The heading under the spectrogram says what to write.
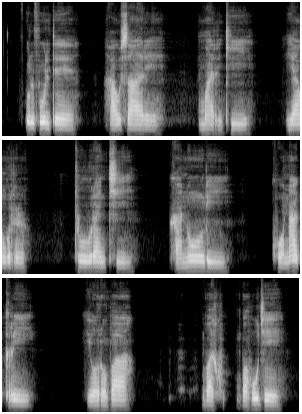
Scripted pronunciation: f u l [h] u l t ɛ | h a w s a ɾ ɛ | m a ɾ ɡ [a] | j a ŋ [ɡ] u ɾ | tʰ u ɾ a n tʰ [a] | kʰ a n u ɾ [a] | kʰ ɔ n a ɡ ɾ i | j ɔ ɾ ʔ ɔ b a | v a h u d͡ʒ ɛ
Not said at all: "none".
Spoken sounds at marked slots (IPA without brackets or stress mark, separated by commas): f, i, ɡ, i, i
